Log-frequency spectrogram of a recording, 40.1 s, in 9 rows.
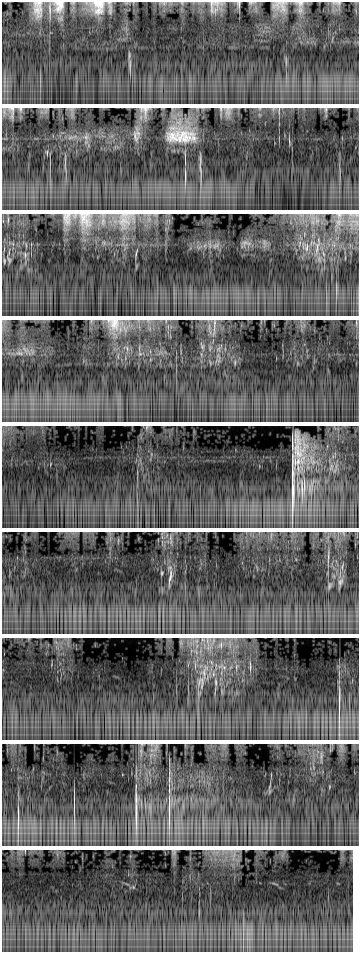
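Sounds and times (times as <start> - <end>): low rumble: 0.0 - 40.0
water sloshing: 0.0 - 40.0
distant fireworks bangs: 21.4 - 22.4, 31.0 - 35.0.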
